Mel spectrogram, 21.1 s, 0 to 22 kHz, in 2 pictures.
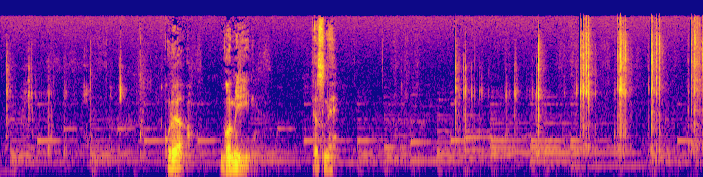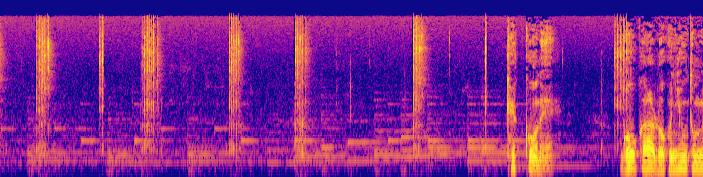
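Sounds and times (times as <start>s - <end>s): background music: 0.0s - 21.0s
ratchet torque wrench clicking: 8.6s - 11.4s, 12.0s - 13.0s, 14.0s - 14.2s, 16.7s - 17.0s.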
